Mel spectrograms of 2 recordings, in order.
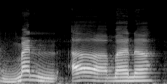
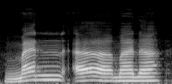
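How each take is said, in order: Both takes have the same delivery.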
